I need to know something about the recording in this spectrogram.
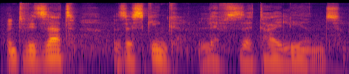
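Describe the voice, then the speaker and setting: A man telling a tale in character for a fantasy audio play, in dramatic, measured phrases. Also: on the low side, creaky, background noise. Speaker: host, storyteller.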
